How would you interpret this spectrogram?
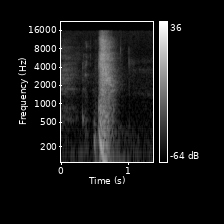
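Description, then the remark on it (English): A single sharp sneeze bursts out, loud and brief, with a quick inhale just before it and near quiet on either side. “Bless you.”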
